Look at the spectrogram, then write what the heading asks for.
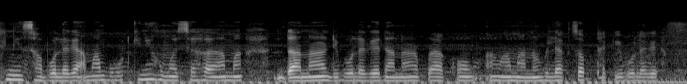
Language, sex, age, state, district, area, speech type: Assamese, female, 45-60, Assam, Dibrugarh, rural, spontaneous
